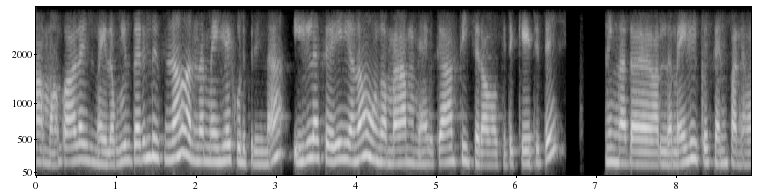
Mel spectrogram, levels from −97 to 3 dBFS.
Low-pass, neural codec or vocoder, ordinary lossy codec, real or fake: 3.6 kHz; codec, 24 kHz, 0.9 kbps, WavTokenizer, medium speech release version 2; none; fake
